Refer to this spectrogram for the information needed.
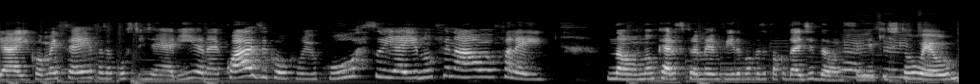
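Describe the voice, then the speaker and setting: Over noticeable background noise, a woman with a high pitch speaks in a raised, projected voice at a fairly quick pace, with big swings in loudness. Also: ordinary pitch variation. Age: 20s. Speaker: dancer and dance student. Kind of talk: casual interview chat.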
